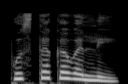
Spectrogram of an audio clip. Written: ಪುಸ್ತಕವಲ್ಲಿ

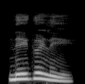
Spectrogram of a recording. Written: ನೆಗಳೆ

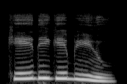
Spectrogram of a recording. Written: ಕೇದಿಗೆಬೀಳು

